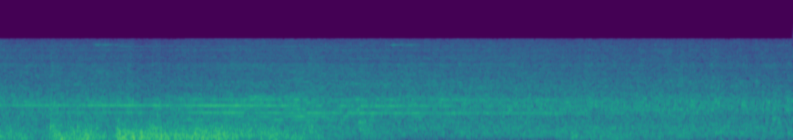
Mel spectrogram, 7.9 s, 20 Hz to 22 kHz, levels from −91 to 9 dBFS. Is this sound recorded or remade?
recorded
